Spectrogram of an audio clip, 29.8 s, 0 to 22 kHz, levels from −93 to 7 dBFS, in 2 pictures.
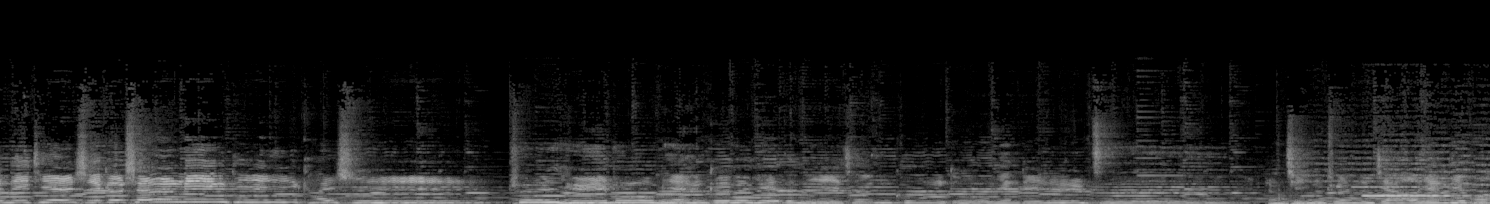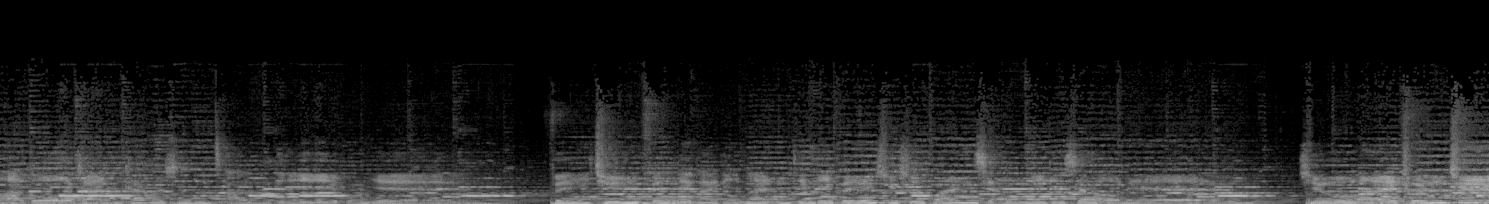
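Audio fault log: throughout: noise suppressor applied to music or sounds. A speech-tuned suppressor treats steady tones, ambience and decays as noise. Its gain swings by around 10 dB. Attacks pass while sustained parts sink, so the sound pumps and thins.
2.73–3.2 s, 4.48–5.13 s, 8.7–12.7 s, 16.85–17.39 s, 18.37–19.52 s, 20.05–20.43 s, 26.1–26.44 s, 27.58–27.91 s: sound cut by the noise suppressor. Held or fading material dips by about 5 to 9 dB. Tails end early. The longest cut spans 8.7–12.7 s.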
